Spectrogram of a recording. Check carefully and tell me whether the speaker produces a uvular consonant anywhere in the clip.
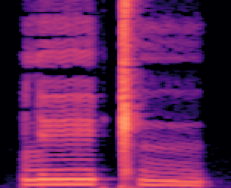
no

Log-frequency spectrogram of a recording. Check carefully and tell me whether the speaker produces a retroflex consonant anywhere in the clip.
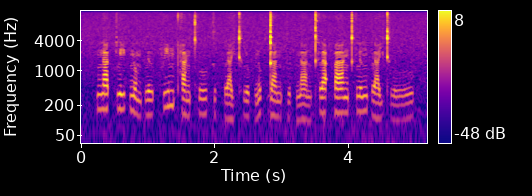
no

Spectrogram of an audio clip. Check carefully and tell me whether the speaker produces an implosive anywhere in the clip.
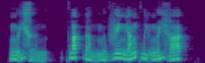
yes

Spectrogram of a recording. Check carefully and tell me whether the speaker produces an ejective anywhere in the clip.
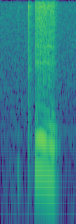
yes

